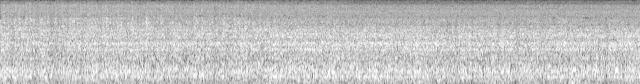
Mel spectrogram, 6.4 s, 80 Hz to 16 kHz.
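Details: Citroën C4 Grand Picasso 2016 idling with a loud metallic rattle from the auxiliary belt drive; noise gone with belt off, worn aux belt tensioner replaced with new belt, which fixed it; noise had been getting louder.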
